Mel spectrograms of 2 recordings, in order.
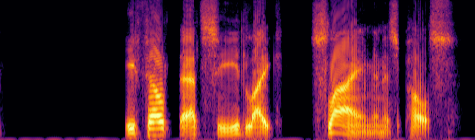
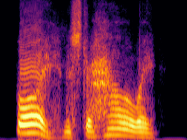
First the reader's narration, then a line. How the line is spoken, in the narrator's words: cried Jim softly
